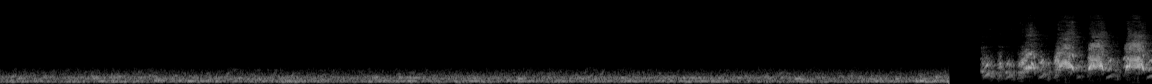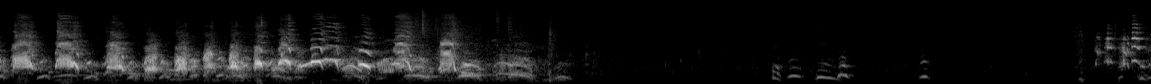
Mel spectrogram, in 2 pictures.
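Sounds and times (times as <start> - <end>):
low underwater rumble: 0.0 - 9.5
macaques calling: 9.8 - 17.2, 22.5 - 23.0.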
